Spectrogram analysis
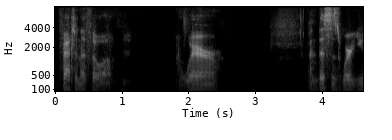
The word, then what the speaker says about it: Ghatanothoa: With many eyes, you would know this to be an ancient being known as Phatanothoa. Ghatanothoa. With a G-H pronounced as an F, because I like it that way. Phatanothoa.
